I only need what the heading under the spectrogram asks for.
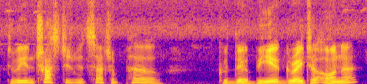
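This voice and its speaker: An actor in an audio drama playing a devoted, wary counsellor to a noble family, with formal, theatrical phrasing and inner musings. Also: male voice, mid-range voice, animated, moderate pace, no room sound, close to an everyday voice. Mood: yearning, intimate.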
